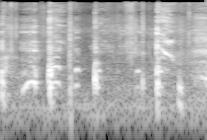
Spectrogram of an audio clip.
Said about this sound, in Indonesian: Batuk saya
